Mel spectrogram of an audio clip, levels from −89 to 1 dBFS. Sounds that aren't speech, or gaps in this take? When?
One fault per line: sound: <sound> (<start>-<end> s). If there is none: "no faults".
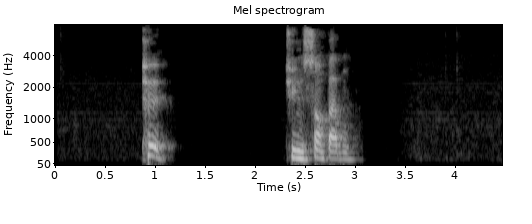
no faults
